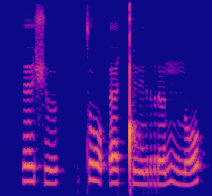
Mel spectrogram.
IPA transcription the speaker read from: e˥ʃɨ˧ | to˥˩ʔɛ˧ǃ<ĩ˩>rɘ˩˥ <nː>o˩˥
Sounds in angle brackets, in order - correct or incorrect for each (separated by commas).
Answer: correct, correct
